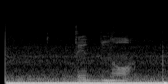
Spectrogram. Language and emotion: Russian, neutral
